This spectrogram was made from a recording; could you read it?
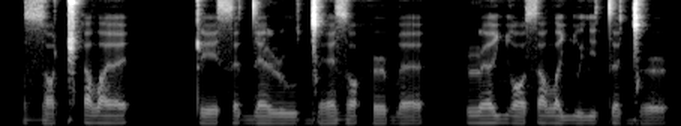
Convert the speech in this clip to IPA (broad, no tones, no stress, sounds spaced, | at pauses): z ɒ ǁʰ ɛ lˠ ɛ | ʈ e s ə d ɛ ɭ u ɡ͡ǀ ɛ z ɔ h ə˞ b ɜ | ɭ ɜ ʎ ɔ s ə lˠ ə ʎ u lʲ e t ə ɡ͡ǀ ə˞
